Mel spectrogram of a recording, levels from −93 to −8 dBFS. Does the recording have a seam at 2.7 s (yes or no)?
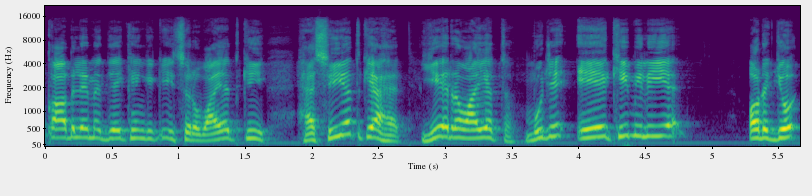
yes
